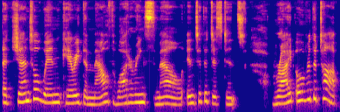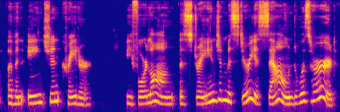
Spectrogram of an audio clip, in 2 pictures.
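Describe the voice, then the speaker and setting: With a somewhat mellow, mid-range voice, a woman reads a children's picture book aloud the way a teacher would. Her delivery is dramatic and deliberate, sprinkled with playful asides.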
